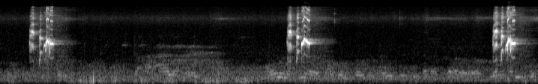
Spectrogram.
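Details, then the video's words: Vigorous song of a sooty-headed bulbul used to call in rivals: three short bright phrases of chirps and a ringing whistle, widely spaced several seconds apart, with faint low murmurs in between. "DI JAMIN NYAUT DI PANCING SUARA BURUNG KUTILANG GACOR SATU INI AMPUH BUAT SUARA PANCINGAN"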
